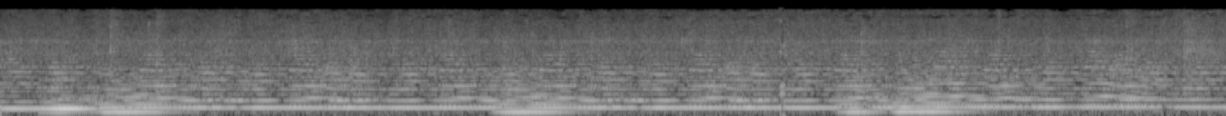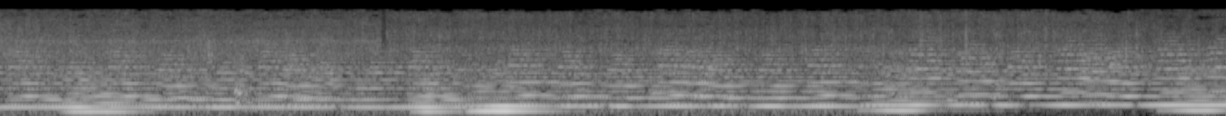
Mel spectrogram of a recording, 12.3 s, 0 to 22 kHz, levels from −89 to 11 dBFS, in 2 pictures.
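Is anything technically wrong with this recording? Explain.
Yes. At 3.88 to 3.93 s, damaged data in the compressed stream makes the decoder misread frames and lose sync, giving a brief glitch.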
